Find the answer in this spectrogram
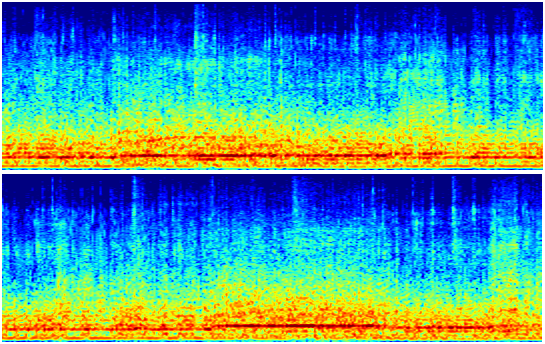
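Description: Rock band playing live through a venue PA, loud and muddy: electric guitar, keyboards and bass, with sustained notes held over a heavy low end.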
